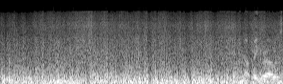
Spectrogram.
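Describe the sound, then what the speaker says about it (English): Wind blows steadily on the Shipwreck Coast beach near Nelson, a broad continuous roar with small surf behind it, close and loud throughout. "The wind's blowing from behind me"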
